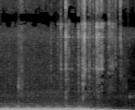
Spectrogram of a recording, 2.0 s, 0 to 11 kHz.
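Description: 1982 Ford F-150's 302 V8 idling, a steady low rumble heard inside the cab, which dies away near the end.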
